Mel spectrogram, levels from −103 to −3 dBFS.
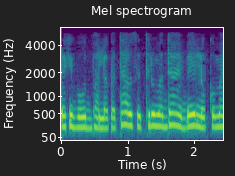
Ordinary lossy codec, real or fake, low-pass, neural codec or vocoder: MP3, 32 kbps; real; 5.4 kHz; none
